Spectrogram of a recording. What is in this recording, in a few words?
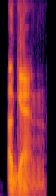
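"again", British English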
